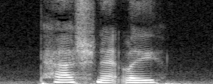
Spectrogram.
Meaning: In a passionate manner
- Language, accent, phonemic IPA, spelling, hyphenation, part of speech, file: English, US, /ˈpæʃənətli/, passionately, pas‧sion‧ate‧ly, adverb, En-us-passionately.ogg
